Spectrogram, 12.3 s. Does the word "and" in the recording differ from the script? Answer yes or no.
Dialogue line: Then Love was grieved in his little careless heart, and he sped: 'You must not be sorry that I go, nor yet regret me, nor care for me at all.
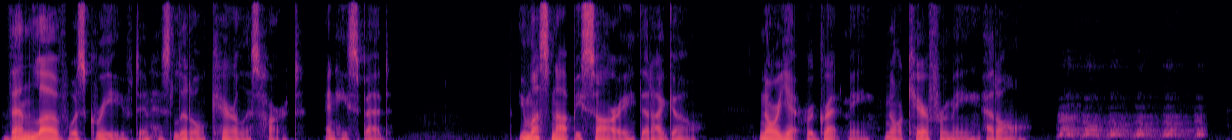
no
